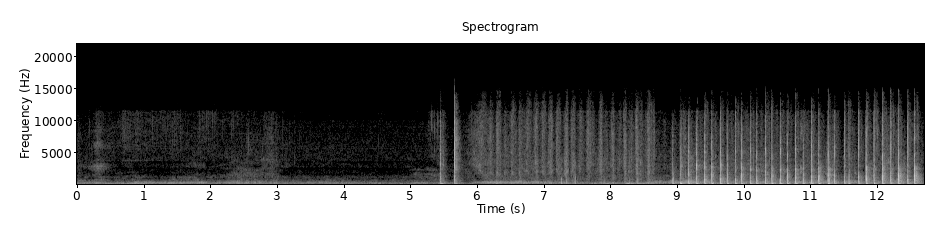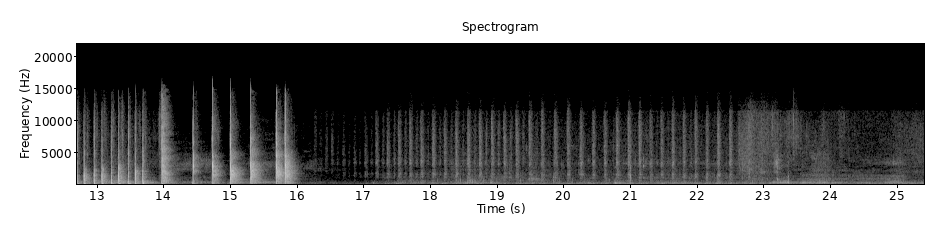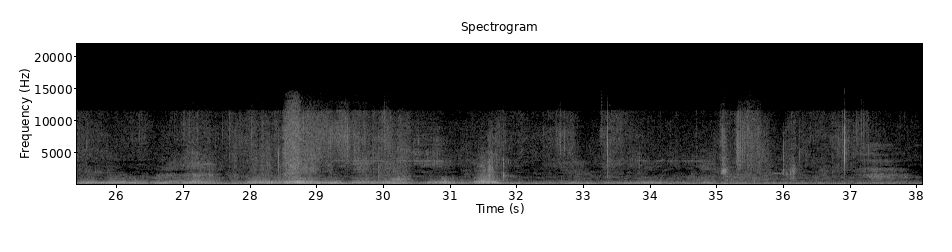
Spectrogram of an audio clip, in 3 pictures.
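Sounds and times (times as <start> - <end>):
hands slapping a body: 5.4 - 5.8, 8.2 - 16.0
sharp snaps: 5.4 - 5.9, 8.9 - 16.1
light fast tapping: 8.2 - 14.6.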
